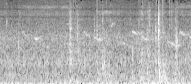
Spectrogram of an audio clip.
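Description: Steady light rain hiss, with a couple of faint clicks.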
